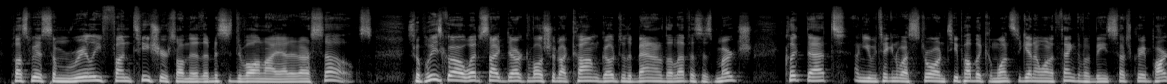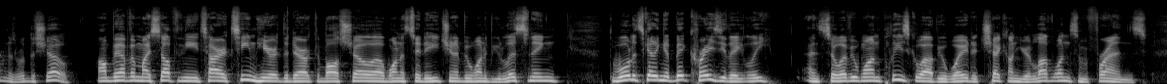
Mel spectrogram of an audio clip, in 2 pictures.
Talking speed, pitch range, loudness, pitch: 285 wpm, 140-170 Hz, -21 LUFS, 155 Hz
